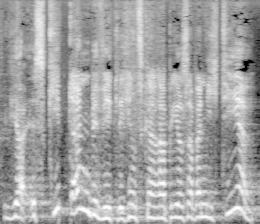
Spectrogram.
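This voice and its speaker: A woman's voice: mid-range voice, big pitch swings, brisk, darkish tone. A woman playing a refined, composed yet eager widowed Madame on an Egyptian expedition in a German radio play, with a courteous, theatrical delivery. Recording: radio drama with faint music.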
